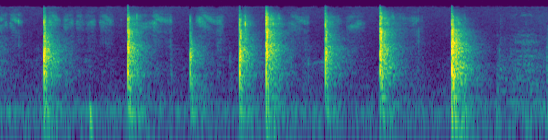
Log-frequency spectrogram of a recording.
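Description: Writing on a lecture board: a run of short, sharp taps and strokes, about nine, uneven, two or three a second.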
